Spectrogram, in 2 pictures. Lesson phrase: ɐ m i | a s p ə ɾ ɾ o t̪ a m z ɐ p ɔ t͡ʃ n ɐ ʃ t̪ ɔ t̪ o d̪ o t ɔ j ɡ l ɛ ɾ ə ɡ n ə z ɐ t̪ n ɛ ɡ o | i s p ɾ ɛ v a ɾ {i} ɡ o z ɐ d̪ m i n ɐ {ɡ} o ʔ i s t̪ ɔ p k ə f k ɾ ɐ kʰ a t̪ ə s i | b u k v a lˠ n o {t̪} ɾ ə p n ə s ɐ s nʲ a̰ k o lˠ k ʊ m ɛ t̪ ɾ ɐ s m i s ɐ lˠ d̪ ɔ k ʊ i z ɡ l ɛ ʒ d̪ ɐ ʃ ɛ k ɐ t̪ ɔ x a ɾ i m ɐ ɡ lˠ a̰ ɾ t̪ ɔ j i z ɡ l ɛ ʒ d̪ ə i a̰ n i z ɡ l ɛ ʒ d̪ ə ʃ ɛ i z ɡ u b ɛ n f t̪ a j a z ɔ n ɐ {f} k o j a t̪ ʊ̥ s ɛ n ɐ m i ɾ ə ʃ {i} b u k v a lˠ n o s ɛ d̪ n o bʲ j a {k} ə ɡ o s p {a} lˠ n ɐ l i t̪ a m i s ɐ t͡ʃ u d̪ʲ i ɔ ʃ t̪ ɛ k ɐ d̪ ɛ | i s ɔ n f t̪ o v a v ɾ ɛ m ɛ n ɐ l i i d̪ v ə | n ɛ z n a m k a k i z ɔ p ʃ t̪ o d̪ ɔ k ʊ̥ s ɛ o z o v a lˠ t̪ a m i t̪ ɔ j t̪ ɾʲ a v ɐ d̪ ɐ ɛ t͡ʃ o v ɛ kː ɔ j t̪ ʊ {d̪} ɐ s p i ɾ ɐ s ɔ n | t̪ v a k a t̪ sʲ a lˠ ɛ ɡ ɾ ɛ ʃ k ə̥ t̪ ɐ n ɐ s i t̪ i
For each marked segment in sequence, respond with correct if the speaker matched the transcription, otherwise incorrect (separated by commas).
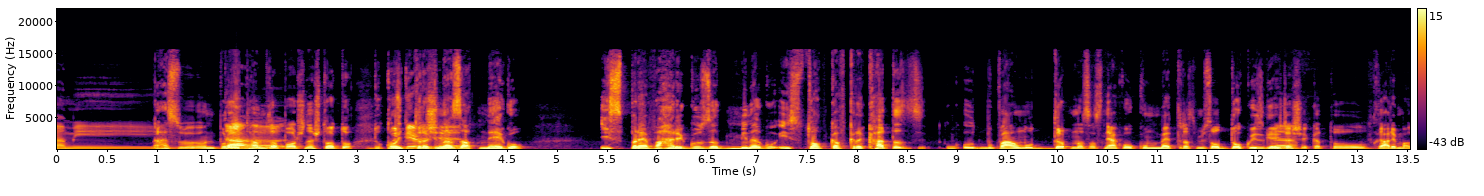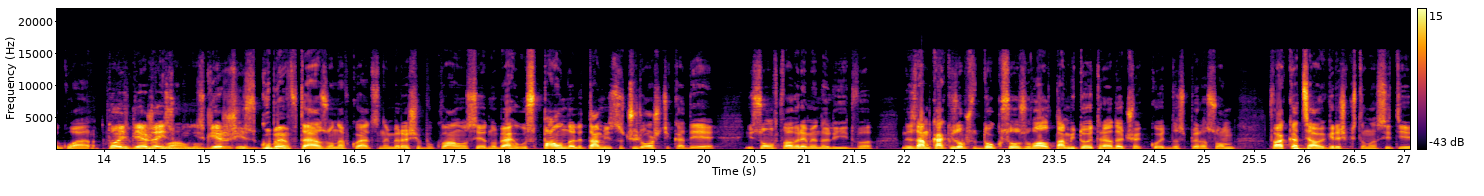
correct, correct, incorrect, correct, incorrect, incorrect, correct, correct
